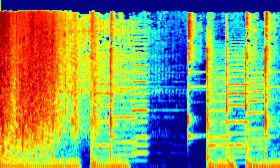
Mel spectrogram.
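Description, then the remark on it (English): Fairly loud water sloshing in several uneven bursts, broken by a short silent gap in the middle before the liquid splashes and swirls again. No voices. “I need some water.”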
